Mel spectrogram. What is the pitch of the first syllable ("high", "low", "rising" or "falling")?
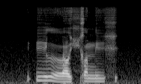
high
